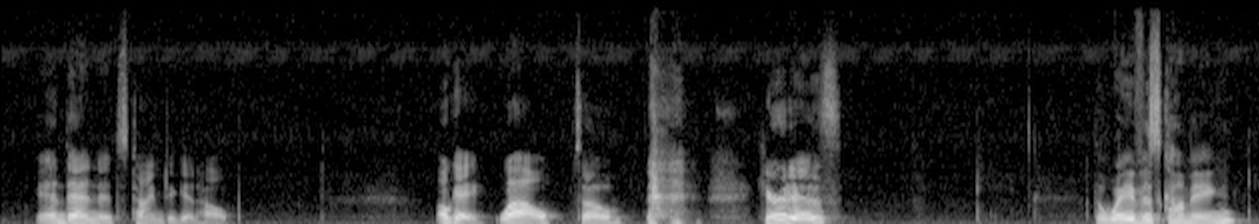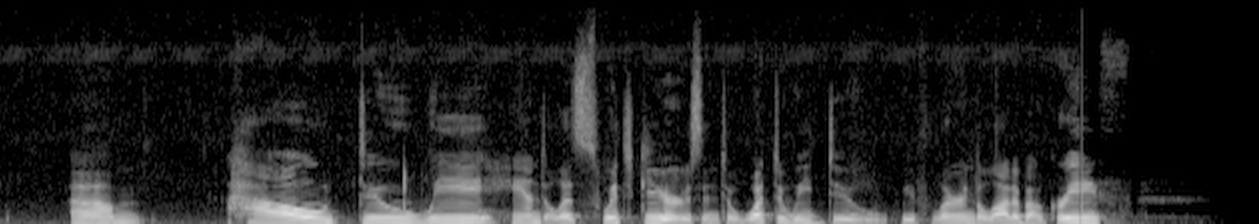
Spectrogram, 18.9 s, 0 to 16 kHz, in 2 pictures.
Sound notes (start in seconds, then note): 4.8 laughing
